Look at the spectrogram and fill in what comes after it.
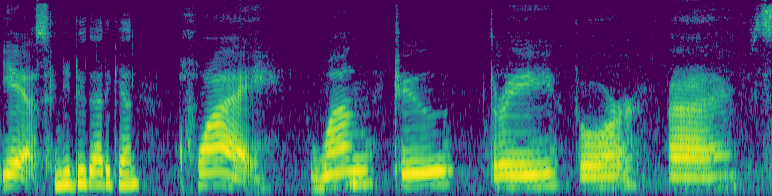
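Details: Patient who understands and speaks fluently but makes phonemic paraphasic errors, cannot repeat, and tries to self-correct; conduction aphasia.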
